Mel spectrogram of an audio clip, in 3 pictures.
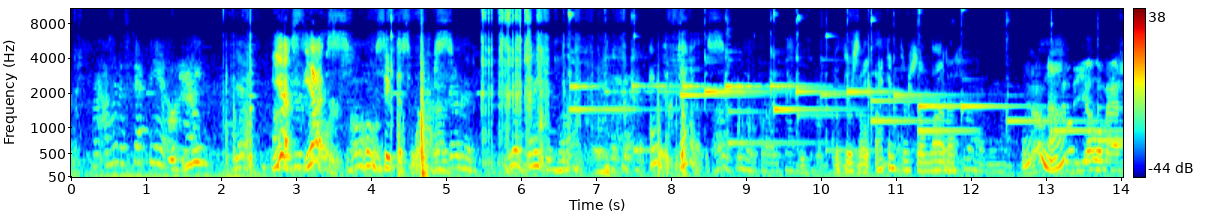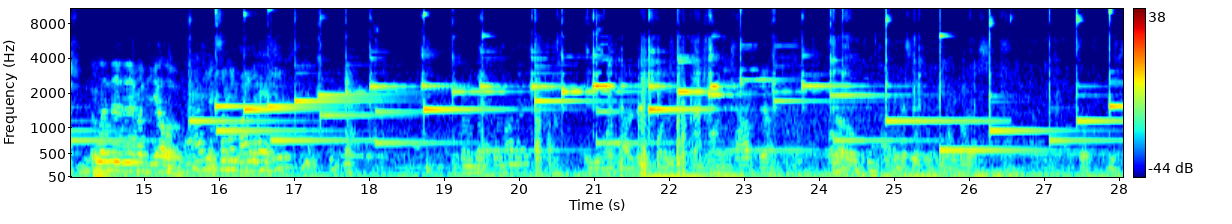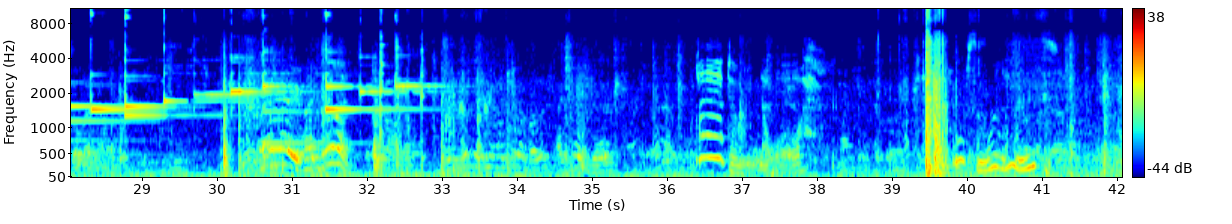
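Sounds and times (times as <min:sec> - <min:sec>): faint voices: 0:01.8 - 0:42.0
music box tune: 0:06.0 - 0:33.5.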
